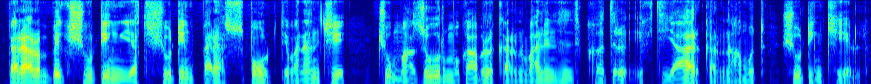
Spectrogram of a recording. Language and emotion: Kashmiri, neutral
